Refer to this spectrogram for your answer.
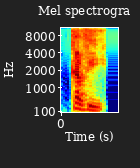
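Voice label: "covey", Indian English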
